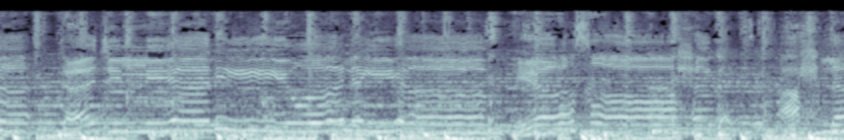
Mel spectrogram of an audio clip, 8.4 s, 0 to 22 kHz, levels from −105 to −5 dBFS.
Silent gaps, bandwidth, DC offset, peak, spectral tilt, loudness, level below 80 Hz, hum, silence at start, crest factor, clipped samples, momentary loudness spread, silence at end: none; 16 kHz; under 0.1%; 0 dBFS; -5 dB/octave; -16 LUFS; -20 dBFS; none; 0 s; 14 dB; under 0.1%; 3 LU; 0 s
